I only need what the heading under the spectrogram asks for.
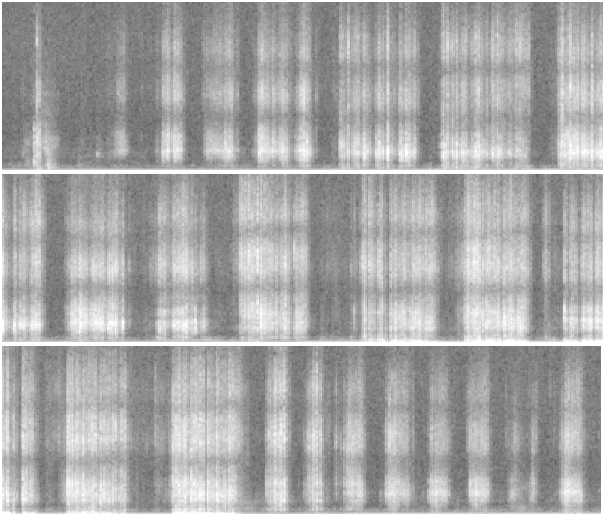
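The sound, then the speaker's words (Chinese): A razor scrapes across a face covered in shaving foam in many short, scratchy strokes. Most are soft, and a louder run of strokes comes in the later middle part, with no talking. “给您的脸上已经涂满了泡沫了，现在就开始给您刮胡子了。”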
